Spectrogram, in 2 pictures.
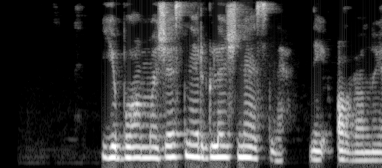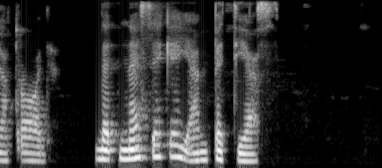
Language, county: Lithuanian, Kaunas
